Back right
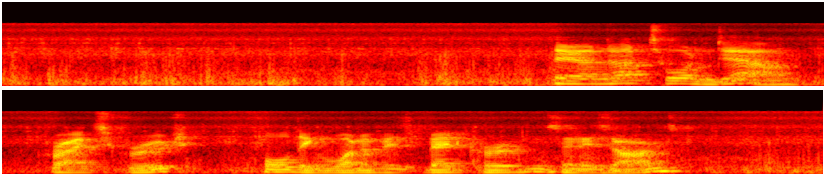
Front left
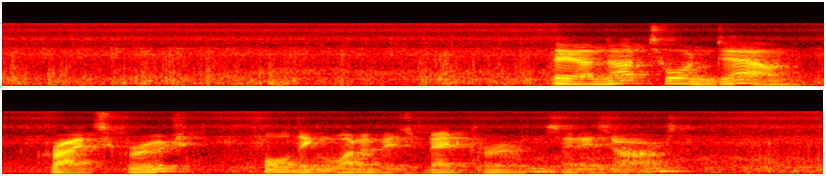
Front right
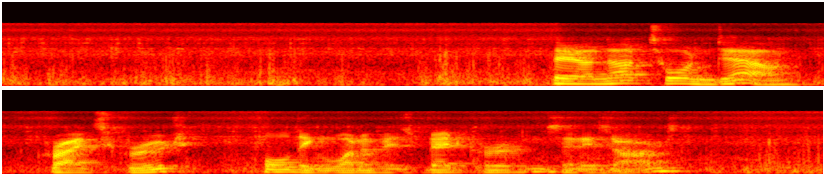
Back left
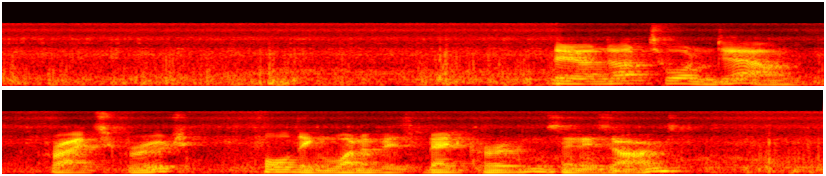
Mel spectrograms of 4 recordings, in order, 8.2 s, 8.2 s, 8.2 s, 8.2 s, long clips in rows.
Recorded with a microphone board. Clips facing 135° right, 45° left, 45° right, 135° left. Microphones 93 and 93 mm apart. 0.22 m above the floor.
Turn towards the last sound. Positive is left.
turn(degrees=180)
